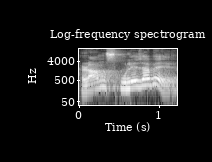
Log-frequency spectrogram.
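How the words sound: It is said in a questioning tune. It asks whether Ram will go to school. "গলার কণ্ঠস্বরটাকে অন্যভাবে করলাম"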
